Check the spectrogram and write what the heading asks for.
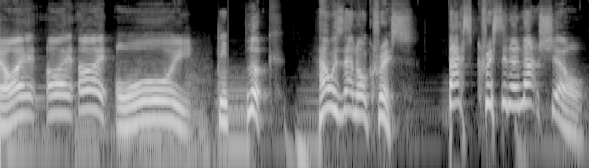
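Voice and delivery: usual speaking voice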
